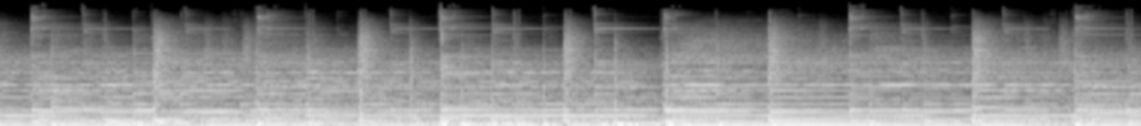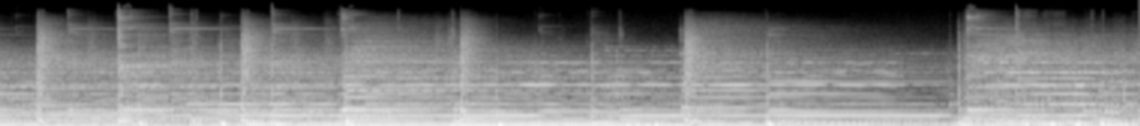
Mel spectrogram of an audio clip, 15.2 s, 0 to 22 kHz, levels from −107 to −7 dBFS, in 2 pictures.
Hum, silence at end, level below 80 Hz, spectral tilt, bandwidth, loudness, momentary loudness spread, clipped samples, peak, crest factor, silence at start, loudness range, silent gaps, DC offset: none; 0 s; -18 dBFS; -7 dB/octave; 13 kHz; -17 LUFS; 4 LU; under 0.1%; -2 dBFS; 14 dB; 0 s; 3 LU; none; 0.2%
